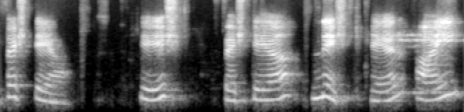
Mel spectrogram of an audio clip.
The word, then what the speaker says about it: verstehe: Here it is starting with V, but we know that the V has a sound of F in German, so we'll be saying verstehe.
